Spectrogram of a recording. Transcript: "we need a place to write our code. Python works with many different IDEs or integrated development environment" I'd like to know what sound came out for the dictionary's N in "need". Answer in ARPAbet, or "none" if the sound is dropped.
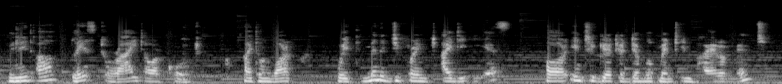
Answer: L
